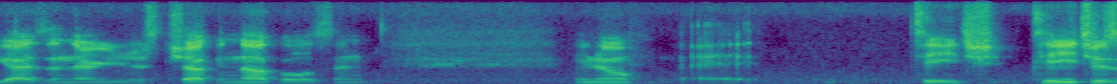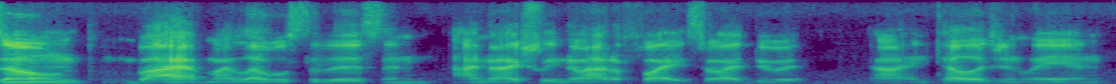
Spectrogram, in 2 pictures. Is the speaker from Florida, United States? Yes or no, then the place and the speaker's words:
yes; Oldsmar, Florida, United States; Born and raised here in Oldsmar, Florida.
